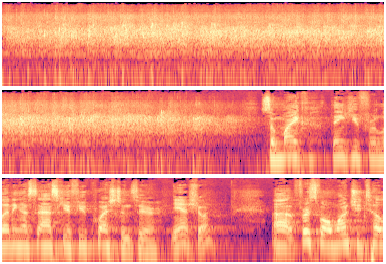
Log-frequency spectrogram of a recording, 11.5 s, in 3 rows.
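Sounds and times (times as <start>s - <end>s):
church congregation clapping to welcome a guest: 0.0s - 6.9s
speech: 6.5s - 11.4s.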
